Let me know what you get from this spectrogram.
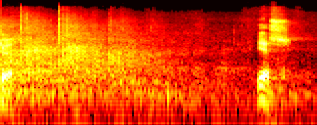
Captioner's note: applause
